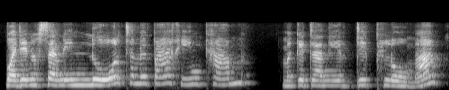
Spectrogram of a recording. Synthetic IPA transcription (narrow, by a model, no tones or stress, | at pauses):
wɛdɪnɔsɛwninoːlˠtʰəmɛbaːχiːnkʰam | maɡədanirdɪpʰloːma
